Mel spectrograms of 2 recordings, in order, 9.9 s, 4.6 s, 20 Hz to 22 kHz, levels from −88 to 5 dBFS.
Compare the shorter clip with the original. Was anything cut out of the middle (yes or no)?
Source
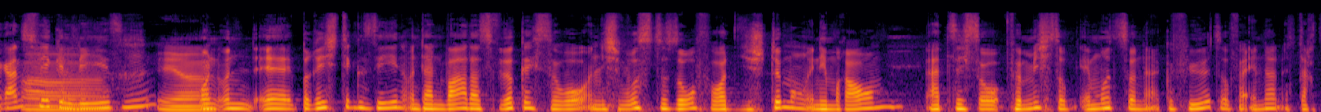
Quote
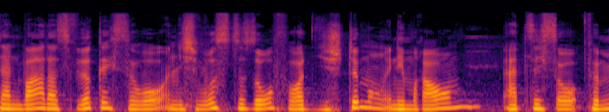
no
